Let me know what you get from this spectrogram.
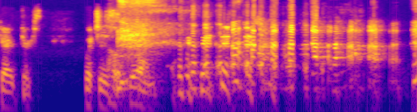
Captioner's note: everyone laughs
